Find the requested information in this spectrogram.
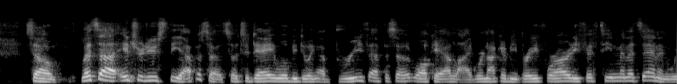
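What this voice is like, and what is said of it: Usual voice. Nothing is said of it.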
